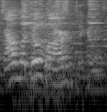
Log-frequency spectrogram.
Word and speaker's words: Almodovar: Almodovar. Oh, just like it sounds, Almodovar.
